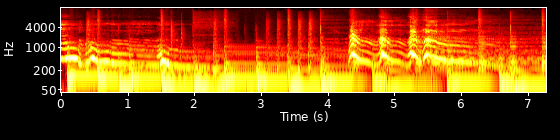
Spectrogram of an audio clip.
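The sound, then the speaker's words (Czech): Several short, rising-and-falling dog howls, apparently voiced by a person imitating a dog howling like a jackal, over a steady musical accompaniment with sustained low notes. “Tenhle náš pejsek vyje tu jak šakal.”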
